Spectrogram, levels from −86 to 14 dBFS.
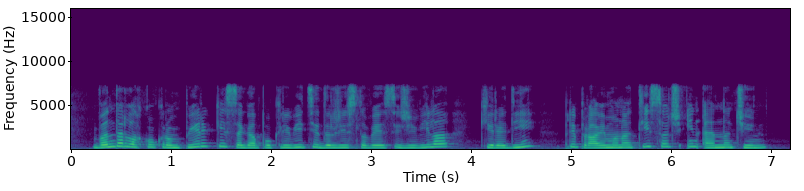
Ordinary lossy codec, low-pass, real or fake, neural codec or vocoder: none; 7.2 kHz; fake; codec, 16 kHz, 16 kbps, FunCodec, trained on Chinese and English, 50 frames a second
